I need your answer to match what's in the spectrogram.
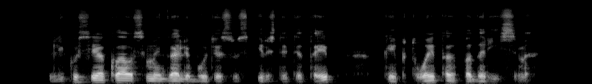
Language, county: Lithuanian, Vilnius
